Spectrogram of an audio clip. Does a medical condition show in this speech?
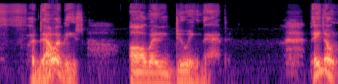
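Yes: speech impediment; slight speech impediment; says barely able to talk, raspy voice, calls self horrible singer.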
